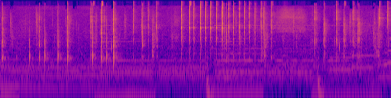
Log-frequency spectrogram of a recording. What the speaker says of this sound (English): all mechanical buttons. So A, B, Y, X, all mouse clicks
